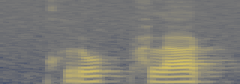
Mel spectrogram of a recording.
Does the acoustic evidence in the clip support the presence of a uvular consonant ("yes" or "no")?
no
